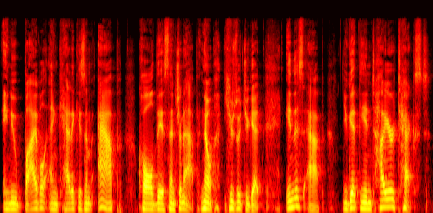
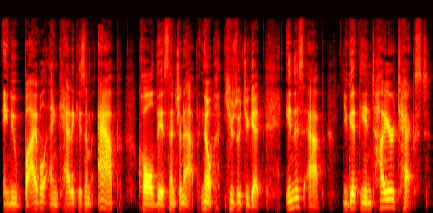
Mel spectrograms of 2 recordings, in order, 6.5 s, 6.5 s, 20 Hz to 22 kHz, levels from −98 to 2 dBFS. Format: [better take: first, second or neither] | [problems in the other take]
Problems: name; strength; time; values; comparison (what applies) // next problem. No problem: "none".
first | thin; somewhat; fading below 300 Hz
